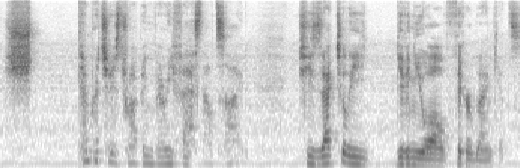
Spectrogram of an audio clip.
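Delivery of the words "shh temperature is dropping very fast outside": soft, hushed shushing. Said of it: "she just goes".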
